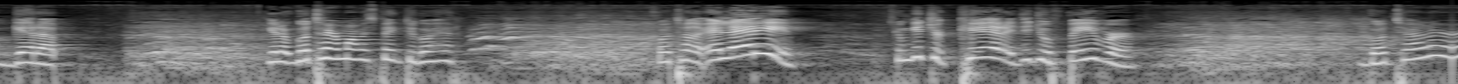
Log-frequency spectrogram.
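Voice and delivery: put-on telling a spanked kid to go tell his mom, loudly; loud command.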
